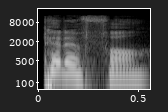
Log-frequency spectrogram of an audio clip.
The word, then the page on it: pitiful: American English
